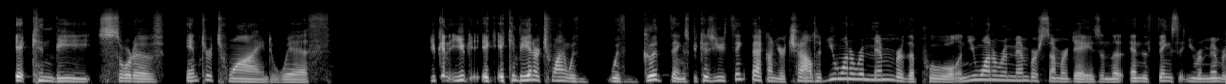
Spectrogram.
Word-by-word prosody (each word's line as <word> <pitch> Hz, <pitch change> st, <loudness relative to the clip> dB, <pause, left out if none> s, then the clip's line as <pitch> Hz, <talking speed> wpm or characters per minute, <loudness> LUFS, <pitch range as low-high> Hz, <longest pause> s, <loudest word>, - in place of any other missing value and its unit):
it 370 Hz, +2 st, +7 dB
can 175 Hz, -4 st, 0 dB
be 145 Hz, -3 st, 0 dB
sort 150 Hz, -2 st, +3 dB
of 125 Hz, -4 st, -1 dB, 0.2 s
intertwined 140 Hz, -, 0 dB
with 115 Hz, -1 st, -3 dB, 1.0 s
you 180 Hz, -, -2 dB
can -, -, +4 dB
you 195 Hz, +3 st, +4 dB
ca -, -, -8 dB
it 170 Hz, -, +5 dB, 0.2 s
it 200 Hz, -, +1 dB
be 195 Hz, +2 st, +6 dB
intertwined 185 Hz, -5 st, +3 dB
with 140 Hz, -3 st, -3 dB, 0.3 s
with 120 Hz, -7 st, -4 dB
good 205 Hz, -, +5 dB
things, 135 Hz, -5 st, 0 dB
because 180 Hz, -3 st, -2 dB
you 175 Hz, +1 st, -3 dB
think 245 Hz, +7 st, -4 dB
back 200 Hz, -5 st, +2 dB
on 160 Hz, -, -1 dB
your 130 Hz, -, -1 dB
childhood, 155 Hz, +5 st, +2 dB
you 245 Hz, +5 st, -1 dB
wanna 260 Hz, -1 st, +2 dB
remember 215 Hz, -6 st, 0 dB
the 135 Hz, -1 st, -1 dB
pool, 130 Hz, -4 st, -2 dB
and 150 Hz, -, -3 dB
you 200 Hz, -, -2 dB
wanna 215 Hz, -1 st, +1 dB
remember 180 Hz, -3 st, -3 dB
summer 145 Hz, -2 st, -2 dB
days, -, -, -1 dB
and 130 Hz, -1 st, -3 dB
the 130 Hz, -, +1 dB
and 145 Hz, 0 st, +1 dB
the -, -, -1 dB
things 165 Hz, -2 st, -3 dB
that -, -, -10 dB
you 145 Hz, -, -4 dB
remember 140 Hz, 0 st, -1 dB
155 Hz, 220 wpm, -25 LUFS, 135-195 Hz, 1.0 s, it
